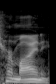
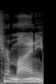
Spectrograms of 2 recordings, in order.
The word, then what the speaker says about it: Hermione: I know how it's pronounced because of the movies and I know it's Hermione. My sister was a big Potter head. Uh, so I know it's Hermione, but like reading that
